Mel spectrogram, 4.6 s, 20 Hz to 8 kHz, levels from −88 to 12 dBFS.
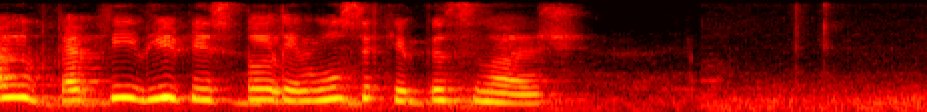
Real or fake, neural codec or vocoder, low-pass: fake; codec, 24 kHz, 0.9 kbps, WavTokenizer, medium music audio release; 7.2 kHz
